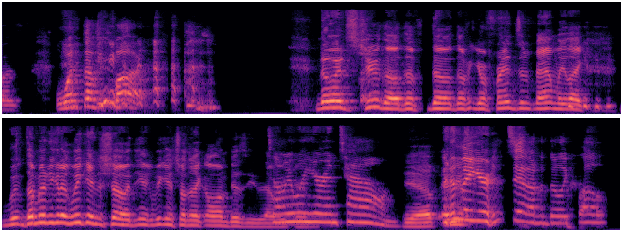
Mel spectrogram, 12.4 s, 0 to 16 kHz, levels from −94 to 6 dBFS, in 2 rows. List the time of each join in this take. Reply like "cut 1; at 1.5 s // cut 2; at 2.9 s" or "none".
none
